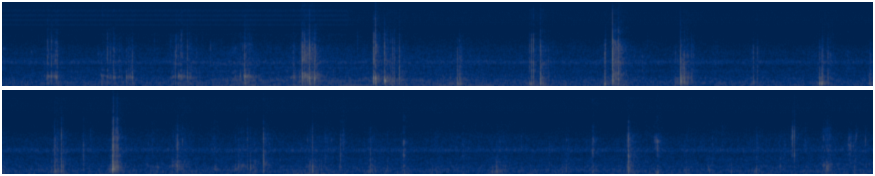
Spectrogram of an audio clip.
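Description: Biting and chewing powder-coated slate pencils: a string of sharp, gritty crunches, loudest and most frequent in the first ten seconds, then sparser.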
